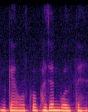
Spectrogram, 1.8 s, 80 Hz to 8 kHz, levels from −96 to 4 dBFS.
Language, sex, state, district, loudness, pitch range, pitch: Hindi, female, Chhattisgarh, Jashpur, -12 LUFS, 200-210 Hz, 205 Hz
